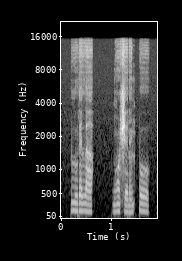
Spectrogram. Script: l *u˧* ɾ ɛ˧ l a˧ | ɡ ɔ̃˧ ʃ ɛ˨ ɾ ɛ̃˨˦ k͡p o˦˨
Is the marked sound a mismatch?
no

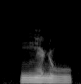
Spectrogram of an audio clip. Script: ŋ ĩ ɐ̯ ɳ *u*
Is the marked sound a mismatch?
no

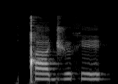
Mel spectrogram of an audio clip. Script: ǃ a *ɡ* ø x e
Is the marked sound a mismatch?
yes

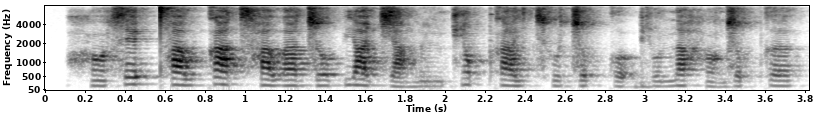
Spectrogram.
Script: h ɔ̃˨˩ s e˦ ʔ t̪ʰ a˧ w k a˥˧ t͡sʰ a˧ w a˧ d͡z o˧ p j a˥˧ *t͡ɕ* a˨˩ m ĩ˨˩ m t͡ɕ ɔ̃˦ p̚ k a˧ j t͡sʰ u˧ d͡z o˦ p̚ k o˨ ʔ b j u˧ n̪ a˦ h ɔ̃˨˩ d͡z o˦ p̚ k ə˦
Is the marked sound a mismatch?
no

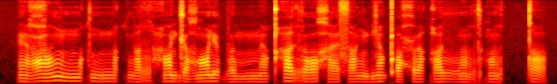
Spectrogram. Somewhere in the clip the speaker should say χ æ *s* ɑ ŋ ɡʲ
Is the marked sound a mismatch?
no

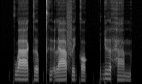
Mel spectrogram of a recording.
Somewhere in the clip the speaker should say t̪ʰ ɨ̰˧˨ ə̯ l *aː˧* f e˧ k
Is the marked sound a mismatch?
yes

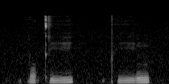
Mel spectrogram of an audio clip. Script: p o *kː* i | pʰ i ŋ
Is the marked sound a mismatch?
yes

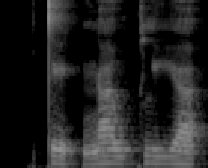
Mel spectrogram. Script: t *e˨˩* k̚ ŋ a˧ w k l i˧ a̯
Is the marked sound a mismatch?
no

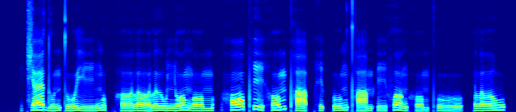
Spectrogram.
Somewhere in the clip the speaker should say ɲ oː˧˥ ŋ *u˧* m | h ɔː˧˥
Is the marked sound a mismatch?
yes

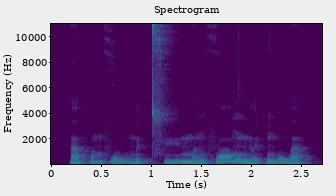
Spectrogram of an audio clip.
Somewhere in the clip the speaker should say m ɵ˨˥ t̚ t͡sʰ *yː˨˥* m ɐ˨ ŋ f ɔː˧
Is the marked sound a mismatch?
no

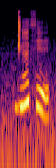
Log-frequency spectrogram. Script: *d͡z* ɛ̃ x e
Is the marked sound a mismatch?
yes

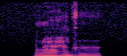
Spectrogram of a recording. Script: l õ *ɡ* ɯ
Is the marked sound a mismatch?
no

